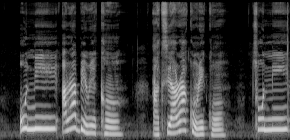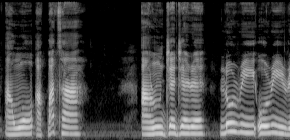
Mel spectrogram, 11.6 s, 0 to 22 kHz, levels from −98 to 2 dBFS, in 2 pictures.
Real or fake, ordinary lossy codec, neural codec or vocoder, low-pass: real; none; none; none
